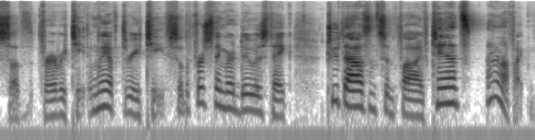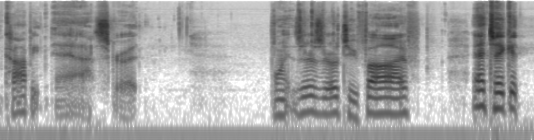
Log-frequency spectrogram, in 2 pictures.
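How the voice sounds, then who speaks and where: A hoarse man teaching as a machining instructor in a casual, rambling screen-recorded tutorial full of fillers. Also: on the high side, pushed and bright, dry recording.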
